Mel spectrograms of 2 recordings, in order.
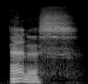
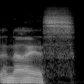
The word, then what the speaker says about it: Annas: Jesus had already come before Annas, which was the high priest's. Did I pronounce that correctly, Andy? I was corrected last week. I said Ananias.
